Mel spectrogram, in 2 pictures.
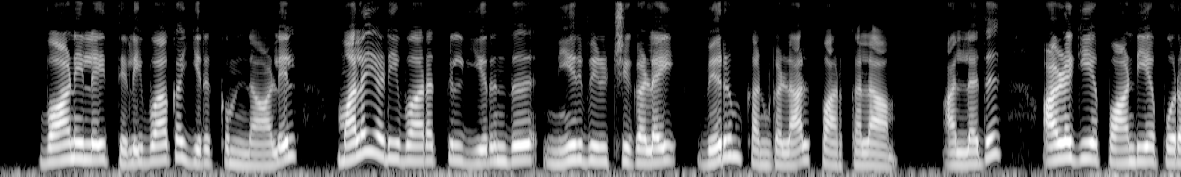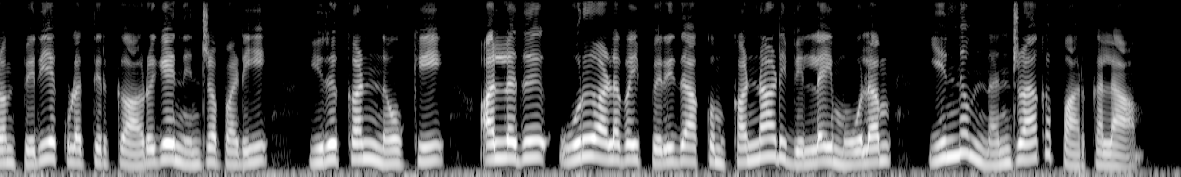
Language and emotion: Tamil, neutral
